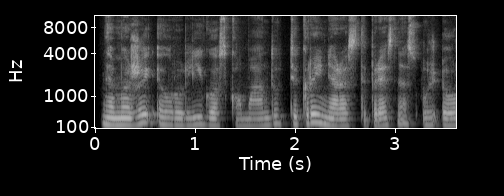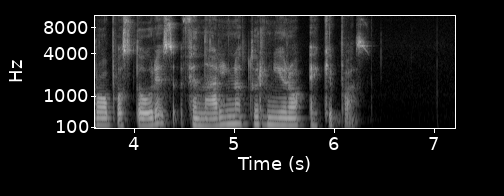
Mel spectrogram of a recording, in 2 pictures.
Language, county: Lithuanian, Vilnius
